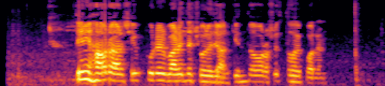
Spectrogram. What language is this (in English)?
Bangla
